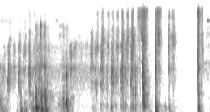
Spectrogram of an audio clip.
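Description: Quick, irregular scratching and rustling close to a microphone, a fast run of short scrapes, ending in a single sharp click.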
